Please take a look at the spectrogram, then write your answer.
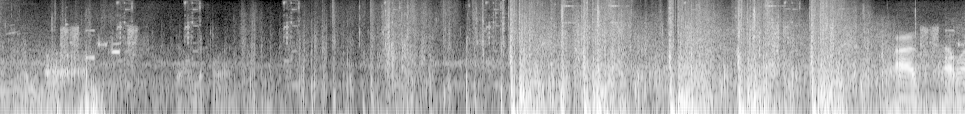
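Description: Gunshots in a video game crack out in a sharp, irregular series, several loud close bursts spaced apart with a dense flurry in the second half, amid game noise.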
